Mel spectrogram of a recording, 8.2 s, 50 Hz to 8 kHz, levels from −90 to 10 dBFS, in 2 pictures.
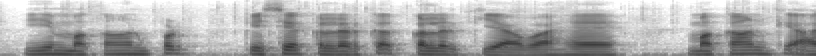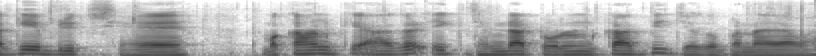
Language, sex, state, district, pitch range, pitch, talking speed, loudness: Hindi, male, Bihar, Araria, 105-135 Hz, 120 Hz, 190 wpm, -21 LUFS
